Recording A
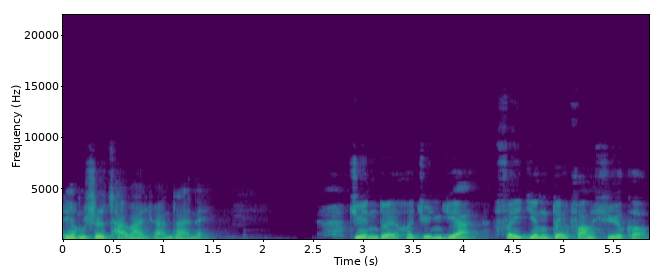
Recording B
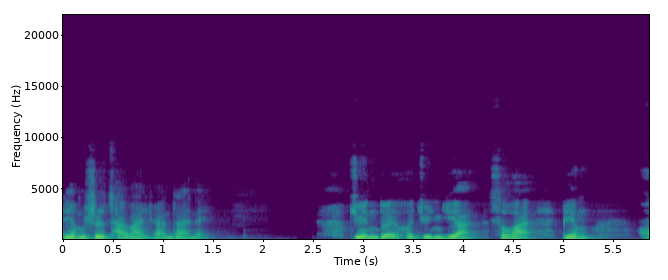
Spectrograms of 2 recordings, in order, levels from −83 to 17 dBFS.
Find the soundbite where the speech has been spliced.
B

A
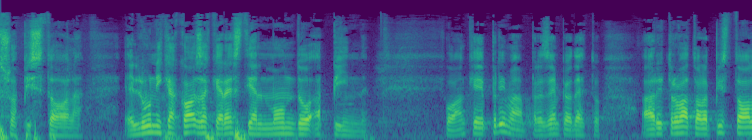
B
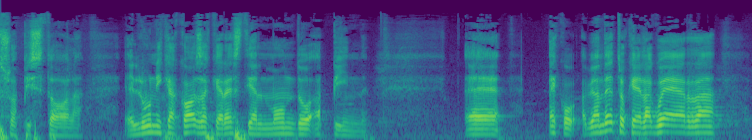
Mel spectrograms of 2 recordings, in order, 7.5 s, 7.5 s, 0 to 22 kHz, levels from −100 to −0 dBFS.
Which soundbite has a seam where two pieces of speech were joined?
A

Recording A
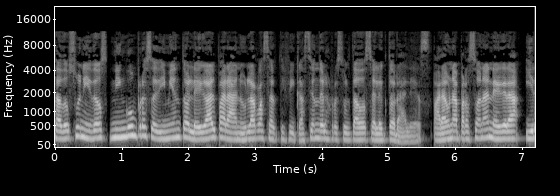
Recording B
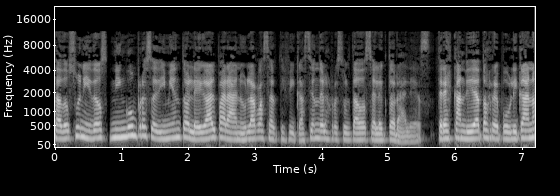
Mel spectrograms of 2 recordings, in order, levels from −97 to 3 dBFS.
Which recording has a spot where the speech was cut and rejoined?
A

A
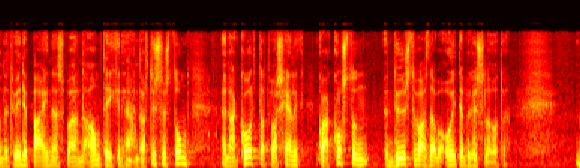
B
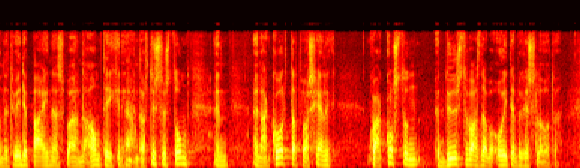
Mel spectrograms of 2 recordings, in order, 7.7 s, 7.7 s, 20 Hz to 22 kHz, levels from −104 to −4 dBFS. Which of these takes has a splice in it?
A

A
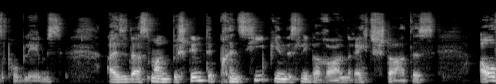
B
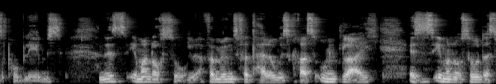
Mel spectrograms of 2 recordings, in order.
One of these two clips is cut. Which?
B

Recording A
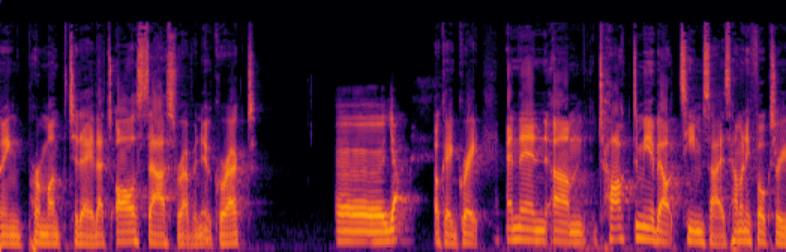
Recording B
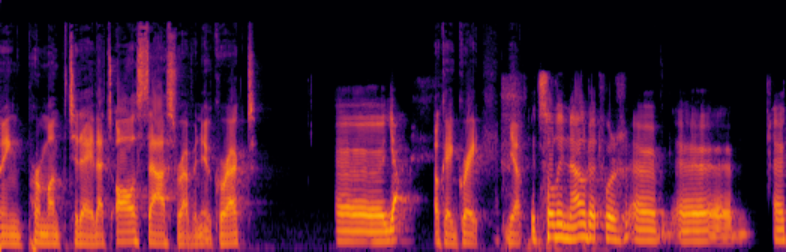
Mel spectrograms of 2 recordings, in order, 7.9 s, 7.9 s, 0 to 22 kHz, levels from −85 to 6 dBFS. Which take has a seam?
B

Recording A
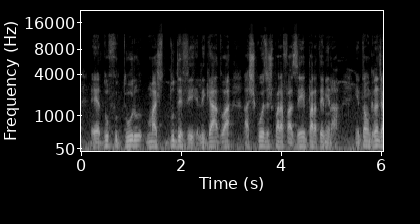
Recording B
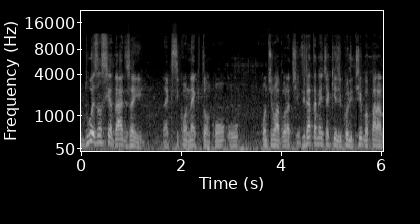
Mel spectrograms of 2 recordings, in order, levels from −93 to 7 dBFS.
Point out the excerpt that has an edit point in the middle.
B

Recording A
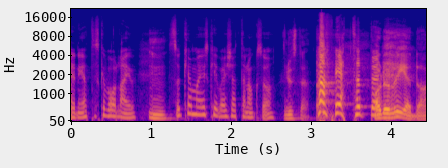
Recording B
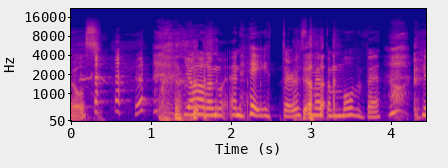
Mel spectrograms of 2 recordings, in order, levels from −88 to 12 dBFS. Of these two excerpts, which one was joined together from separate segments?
A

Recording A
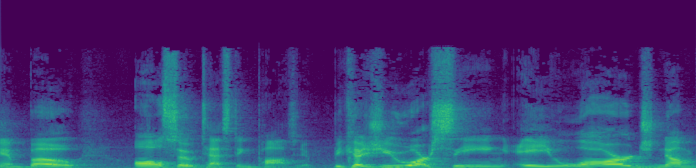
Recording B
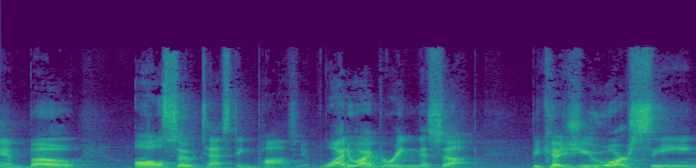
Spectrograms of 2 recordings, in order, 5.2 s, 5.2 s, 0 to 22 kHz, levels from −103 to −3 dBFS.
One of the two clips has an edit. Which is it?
A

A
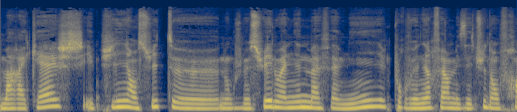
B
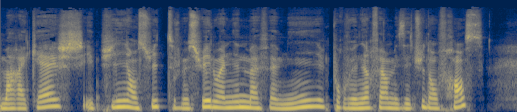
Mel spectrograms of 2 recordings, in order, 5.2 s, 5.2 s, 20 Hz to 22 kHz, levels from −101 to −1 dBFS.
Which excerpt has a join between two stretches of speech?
B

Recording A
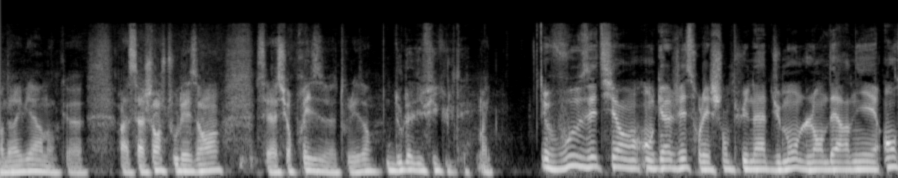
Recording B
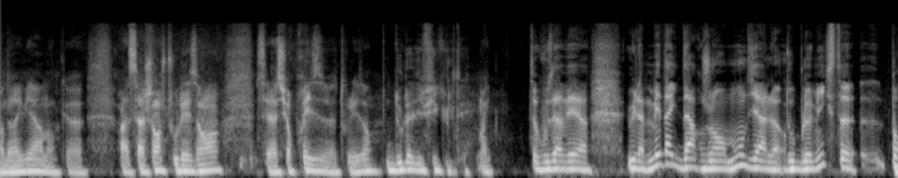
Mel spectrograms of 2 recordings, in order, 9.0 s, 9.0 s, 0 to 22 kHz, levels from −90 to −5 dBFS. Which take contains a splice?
B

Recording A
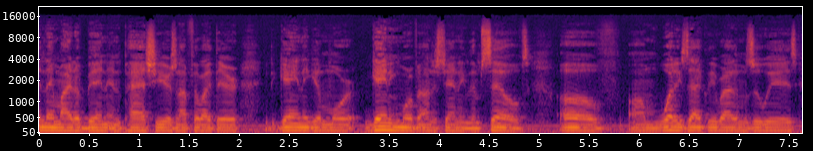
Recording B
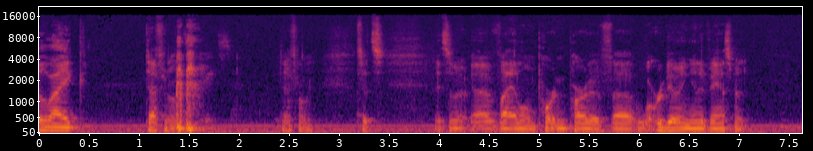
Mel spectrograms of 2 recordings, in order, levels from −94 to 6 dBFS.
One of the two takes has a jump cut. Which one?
B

